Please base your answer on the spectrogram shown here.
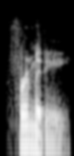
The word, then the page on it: furmety: American English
